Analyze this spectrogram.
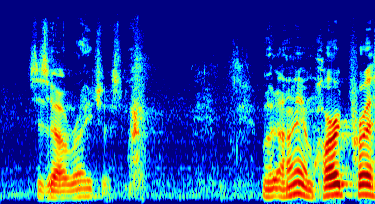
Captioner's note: scoffs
